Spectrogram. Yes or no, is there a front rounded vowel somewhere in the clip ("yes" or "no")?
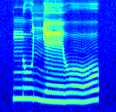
no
